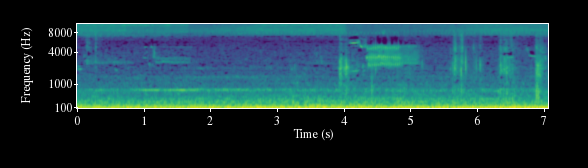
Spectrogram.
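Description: A few faint bird chirps over a steady low outdoor rumble, with the clearest chirping about four seconds in.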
